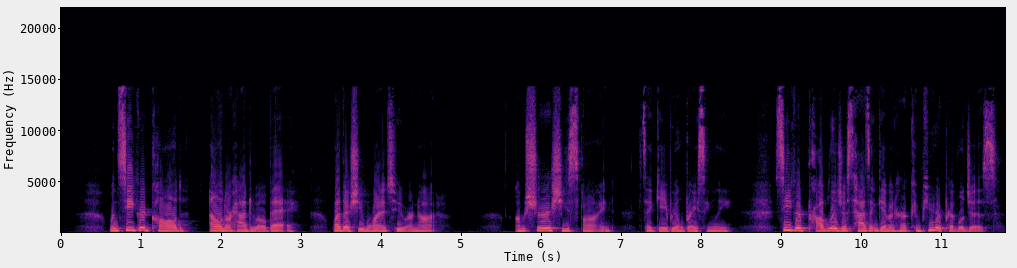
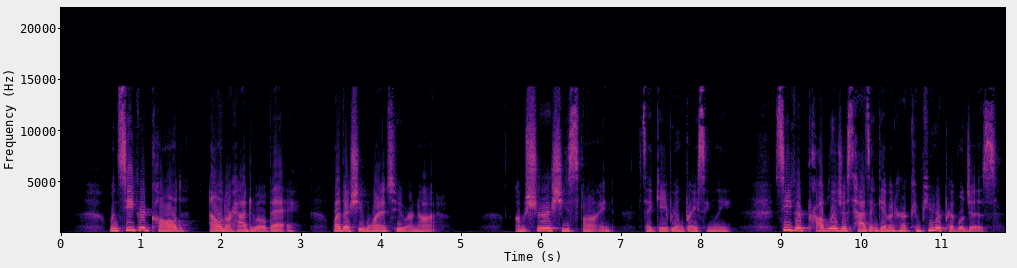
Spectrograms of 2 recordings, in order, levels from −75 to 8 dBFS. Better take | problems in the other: neither | distortion; slight; 10 dB below the speech; the same in both

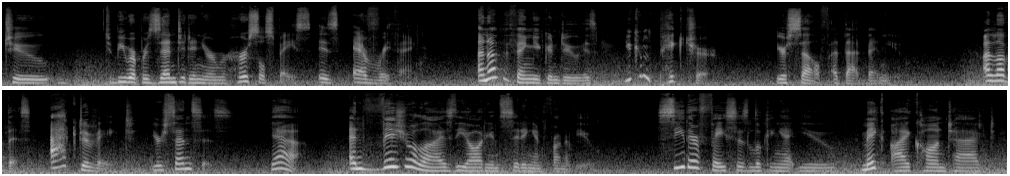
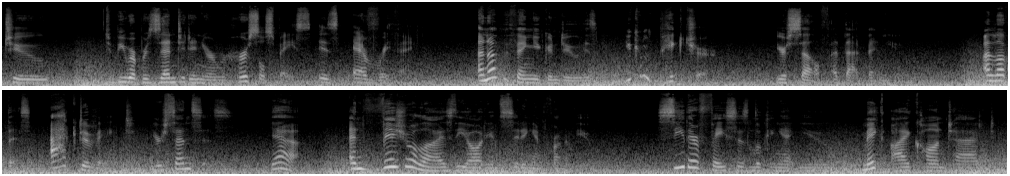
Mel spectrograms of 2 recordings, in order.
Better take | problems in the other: first | wind noise on the microphone; heavy; 9 dB below the speech; occasional gusts in the first

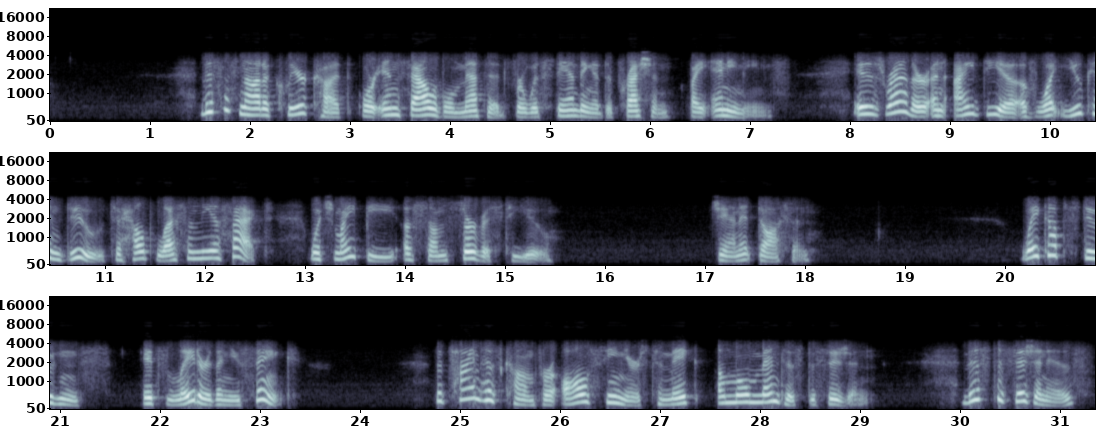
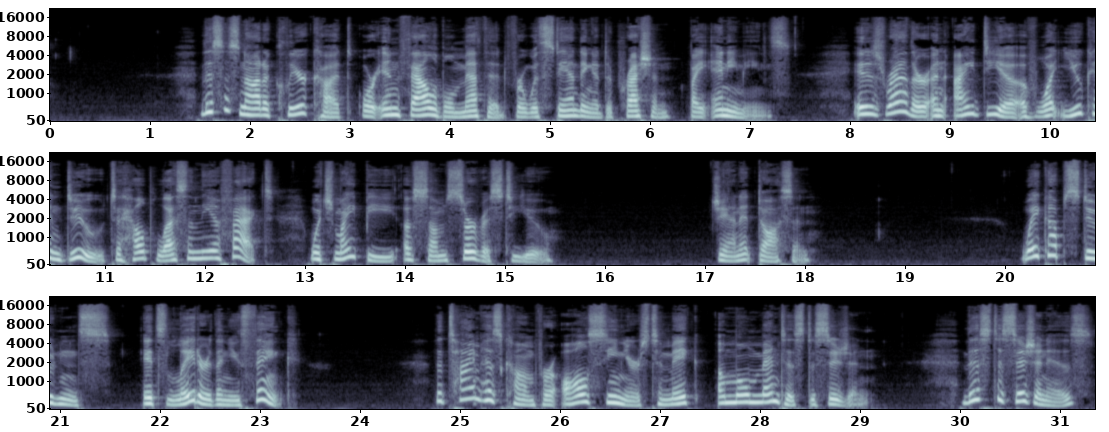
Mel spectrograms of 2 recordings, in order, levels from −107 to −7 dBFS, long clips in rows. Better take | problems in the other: second | phone-call audio

